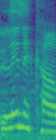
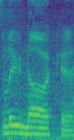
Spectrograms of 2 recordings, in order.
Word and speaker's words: Lunaca: Everyone pronounces Lunaca, it wrong. Yeah. surely. Yeah, like Lineker, which is like a... No, it's Lunaca. Okay. Apparently that's too posh, some people say, but I don't know.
